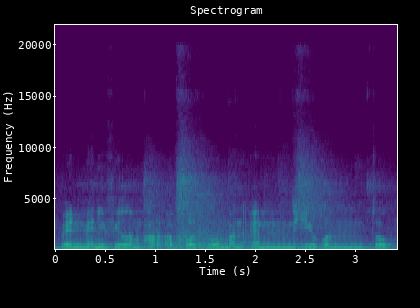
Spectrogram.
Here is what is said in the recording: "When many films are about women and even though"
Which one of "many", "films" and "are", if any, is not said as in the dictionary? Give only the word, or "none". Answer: films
